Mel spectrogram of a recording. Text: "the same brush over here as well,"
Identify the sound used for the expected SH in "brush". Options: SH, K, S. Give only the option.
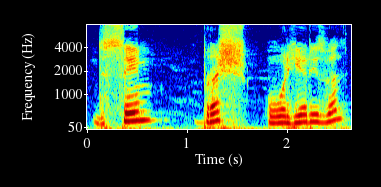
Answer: SH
